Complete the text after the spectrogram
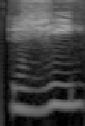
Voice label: "j", french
